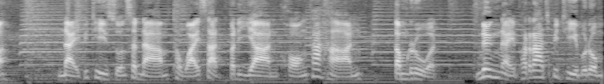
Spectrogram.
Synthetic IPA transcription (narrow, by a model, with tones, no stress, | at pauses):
na˧jpʰi˦˥t̪ʰiː˧su˩˦ənsa˧naː˩˦mt̪ʰa˧waː˩˦jsa˨˩t̪̚pa˧ɾi˧˩jaː˧nkʰɔː˩˦ŋt̪ʰaː˧ɦaː˩˦n | t̪a˧mɾu˨˩ət̪̚ | nɯ˥˩ŋna˧jpʰɾa˦˥ɾaː˥˩t̪̚t͡ɕʰa˧pʰi˦˥t̪ʰiː˧bɔː˧ɾo˧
